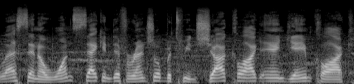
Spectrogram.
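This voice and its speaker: A man talks at a fairly quick pace with a fairly high pitch and ordinary pitch variation. Noticeable background noise sits behind him. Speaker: sports broadcaster. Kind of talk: radio basketball play-by-play.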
